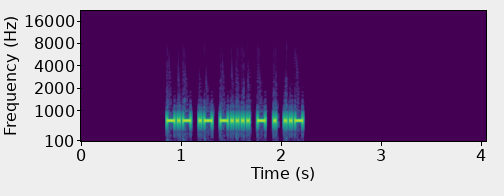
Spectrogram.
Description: Morse code, heard as a keyed tone, about 46 wpm, 700 Hz. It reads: KA6TEU
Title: USA Call Signs - 6 Characters - Repeated 2x - 45wpm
